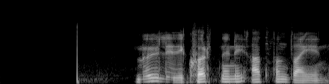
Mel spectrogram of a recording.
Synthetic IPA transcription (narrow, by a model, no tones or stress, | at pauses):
mʏːlɪðikʰvœɾt̪nɪnːɪʔat̪lant̪aːjɪn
